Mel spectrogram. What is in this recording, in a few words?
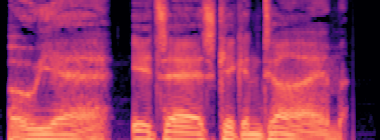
cheer; svencoop; voice commands; Duke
